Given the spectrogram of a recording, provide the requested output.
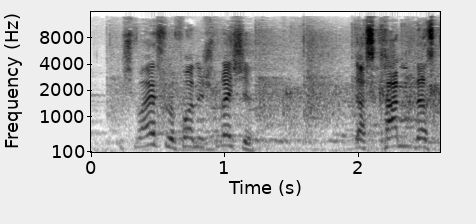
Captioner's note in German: Beifall Freie Demokraten und vereinzelt AfD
